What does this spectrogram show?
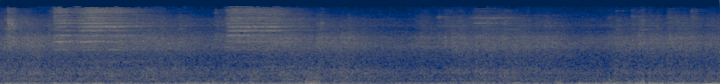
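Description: Freight train rolling past with a steady low rumble of wheels on rail and high-pitched wheel squeal, twice in the first three seconds.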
